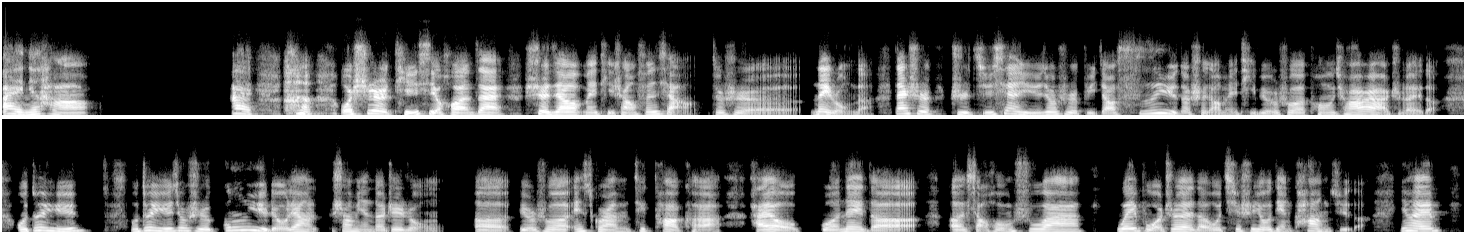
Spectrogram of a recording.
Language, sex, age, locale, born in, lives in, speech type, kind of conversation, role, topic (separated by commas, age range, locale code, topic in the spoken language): Chinese, female, 20-24, zh-CN, United States, United States, conversation, unstructured, none, 你觉得社交媒体会影响你的自我认同吗？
